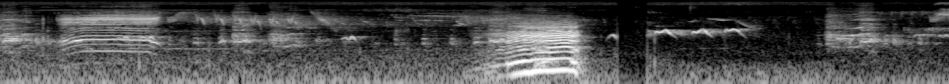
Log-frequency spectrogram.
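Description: A cow moos once, a long call falling in pitch about five seconds in, the loudest sound here. Birds chirp throughout, and a shorter, higher animal call comes about a second in. The sound cuts out for a moment just after the moo.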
